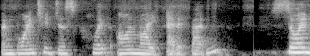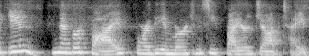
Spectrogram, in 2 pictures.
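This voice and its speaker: A woman with a Canadian accent speaks at a fairly slow pace with lively intonation. Her voice is somewhat breathy. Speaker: software trainer. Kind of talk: software tutorial demo. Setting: virtual conference presentation. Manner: clear, methodical.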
